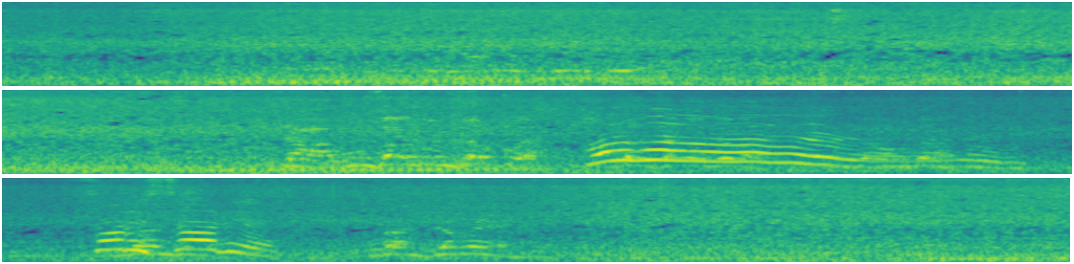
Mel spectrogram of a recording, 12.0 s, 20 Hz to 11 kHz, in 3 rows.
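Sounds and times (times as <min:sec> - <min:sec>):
rushing market background noise: 0:00.0 - 0:12.0.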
